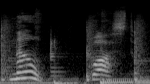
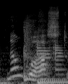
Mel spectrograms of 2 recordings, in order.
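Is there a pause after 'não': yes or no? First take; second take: yes; no. First: It is said with a pause after 'não'. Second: It is said without a pause after 'não'.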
